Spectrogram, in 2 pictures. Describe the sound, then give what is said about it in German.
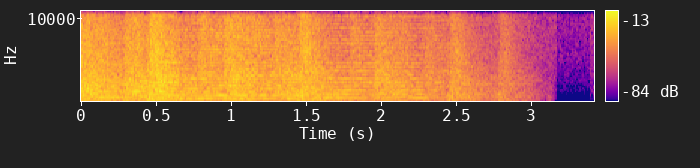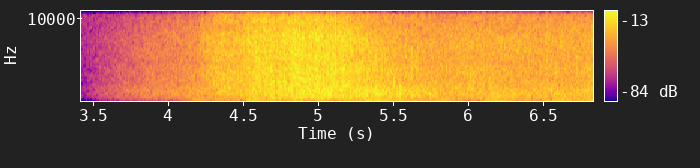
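Soft, steady wash of gentle ocean waves on the open sea under bright sun, with a low rumble and airy hiss, briefly dropping to near silence before the surf swells back in, fuller. “Hell scheint die gleißende Sonne herab auf das offene Meer, auf dem die Antigua ruhig im Takt des leichten Wellengangs hin und her schaukelt.”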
